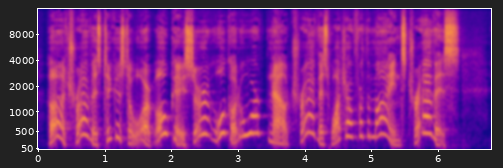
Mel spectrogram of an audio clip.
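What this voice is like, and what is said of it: Imitates other characters' voices. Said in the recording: “They don't actually talk like this. I'm just imitating them.”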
